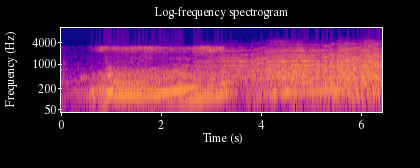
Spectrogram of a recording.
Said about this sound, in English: That man who come from house? Yes, it's Dryden. He's walking to that parked car. He's starting.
